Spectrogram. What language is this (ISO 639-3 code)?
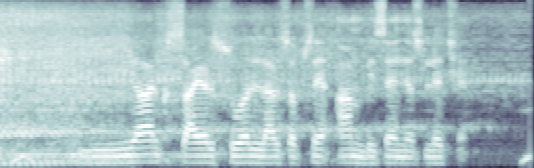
mag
